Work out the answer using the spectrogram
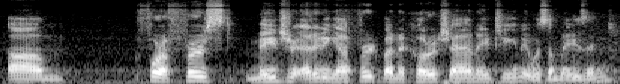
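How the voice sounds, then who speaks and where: A man with a mid-pitched voice hosts an informal group commentary. He rambles a little, hesitates as he goes and hands out compliments in a conversational way. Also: normal speed, darkish tone, highs cut off. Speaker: host of a fandub commentary track.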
